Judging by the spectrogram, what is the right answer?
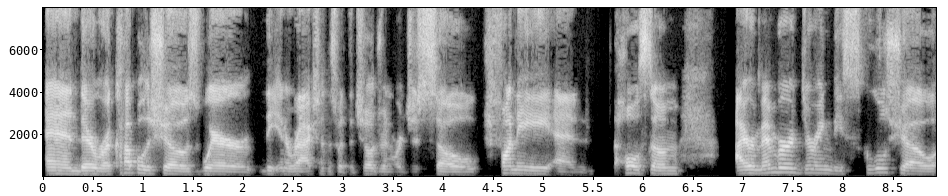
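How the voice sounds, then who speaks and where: A man speaks at a moderate pace with a bright, sharp tone and ordinary pitch variation. His loudness swings widely against a quiet background. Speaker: actor, remote interview guest. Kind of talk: interview answer. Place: home room. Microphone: webcam.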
